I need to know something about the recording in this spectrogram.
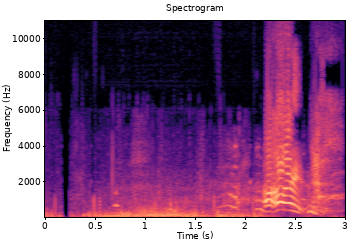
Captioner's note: laughing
